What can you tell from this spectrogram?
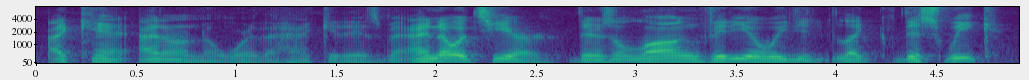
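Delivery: ordinary delivery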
